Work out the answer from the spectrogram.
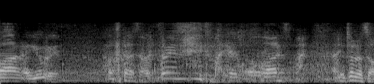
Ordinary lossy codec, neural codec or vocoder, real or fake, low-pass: none; codec, 16 kHz, 1.1 kbps, Voila-Tokenizer; fake; 7.2 kHz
